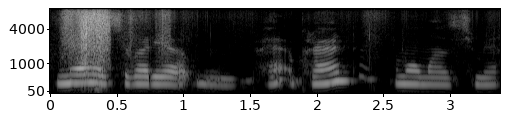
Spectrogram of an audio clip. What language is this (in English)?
Kashmiri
